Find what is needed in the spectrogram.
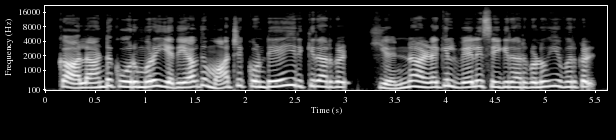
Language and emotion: Tamil, disgusted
